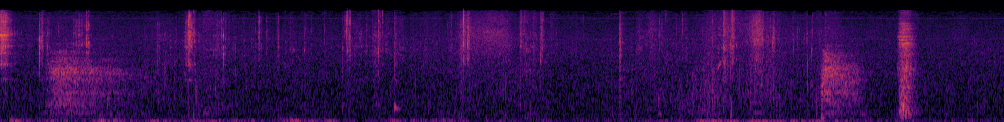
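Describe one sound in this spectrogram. Plastic tubes click and rattle softly in someone's hands.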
